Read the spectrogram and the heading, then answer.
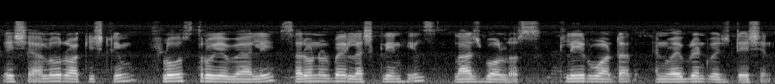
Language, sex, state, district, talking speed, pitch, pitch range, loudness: English, male, Arunachal Pradesh, Lower Dibang Valley, 155 wpm, 135 Hz, 125-145 Hz, -17 LUFS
